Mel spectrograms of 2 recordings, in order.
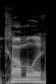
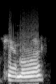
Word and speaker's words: Kamala: So, are you familiar with Kamala Harris? – Yes, Kamala. – Oh, is it Kamala? Am I saying it wrong? – Yes. Yes, just Kamala.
